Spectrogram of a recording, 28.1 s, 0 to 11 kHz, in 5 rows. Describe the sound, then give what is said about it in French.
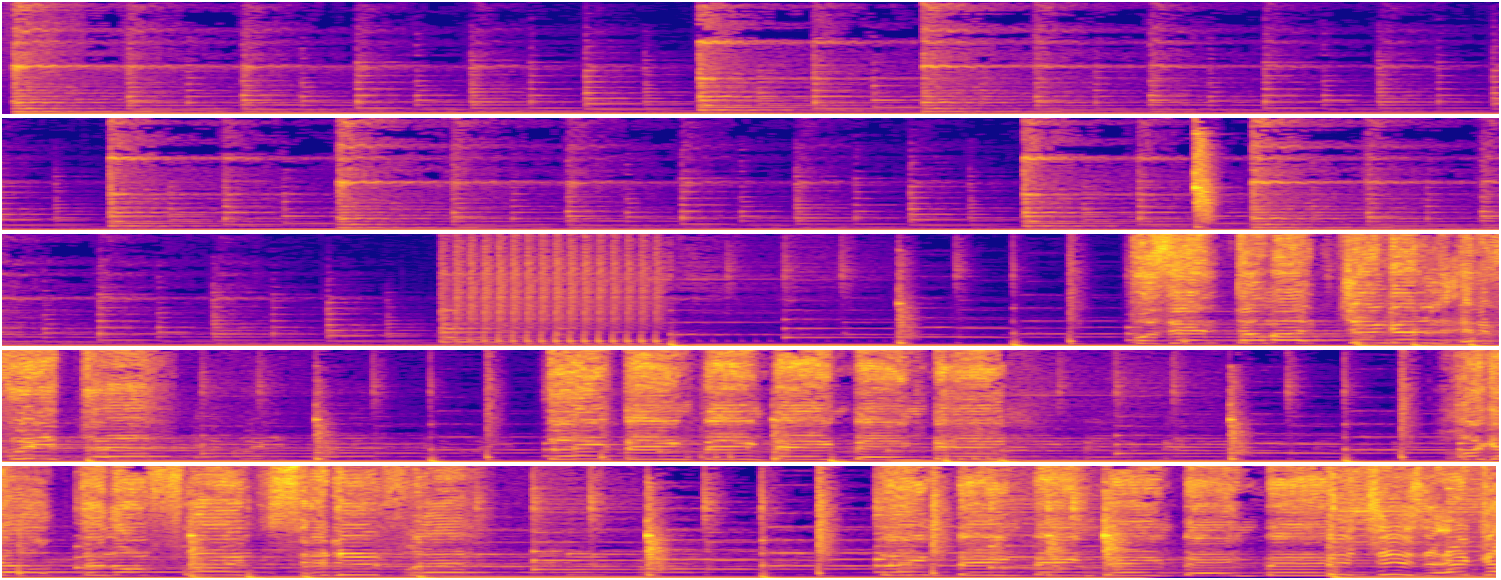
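A French rap track with 325 million views plays loudly, opening with a repeating bell-like synth melody before a heavy bass and punchy drum beat kicks in about halfway through and continues steadily. “325 millions de vues. Eh ben voilà, Pour un rap français, c'est incroyable”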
